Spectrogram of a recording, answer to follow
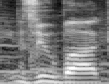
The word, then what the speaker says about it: Zubac: I always get his name wrong, but Zubac.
